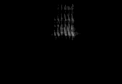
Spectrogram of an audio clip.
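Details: A single brief scratchy chirp from a Velarifictous aspersus cricket, a rapid burst of high, rasping pulses lasting about a quarter second, surrounded by near silence.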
